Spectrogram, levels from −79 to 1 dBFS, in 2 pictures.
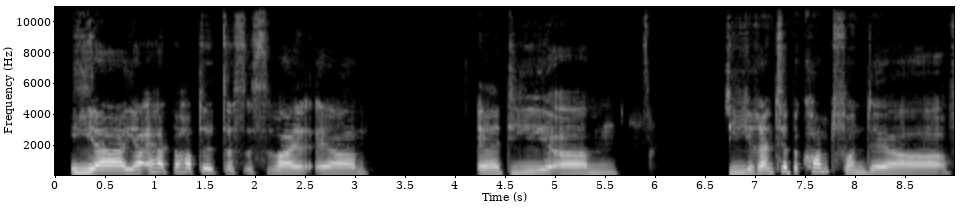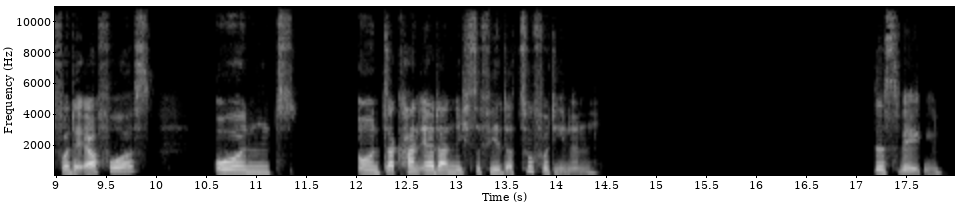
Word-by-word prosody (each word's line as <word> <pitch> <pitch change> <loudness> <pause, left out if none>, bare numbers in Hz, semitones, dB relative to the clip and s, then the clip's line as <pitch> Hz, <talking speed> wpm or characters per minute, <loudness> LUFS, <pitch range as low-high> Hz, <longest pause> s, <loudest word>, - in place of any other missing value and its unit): Ja, 235 0 +7
ja, 220 0 +4
er - - +2
hat 260 -1 +2
behauptet, 255 -2 0
dass 225 -1 -8
es, 220 -1 -12
weil 210 -2 +2
er 200 0 0 1.1
äh, 200 -2 +2
die, 205 -1 -4
ähm 190 +1 0 1.1
die 210 -1 -3
Rente 235 +7 +2
bekommt 270 +1 0
von 205 -2 -3
der 190 - +1
von 210 -1 -4
der 200 - -2
Air 205 +2 +4
Force 140 - -4 0.6
und 215 -1 0 0.9
und 215 +1 -3
da 225 - +3
kann 235 +1 -1
er 220 0 +2
dann 205 -1 +2
nicht 210 +1 -7
so 225 - -8
viel 215 -1 -7
dazu 295 - -6
verdienen. 225 -2 -11 2.8
Deswegen. 195 -3 -6
210 Hz, 110 wpm, -22 LUFS, 200-225 Hz, 2.8 s, Ja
